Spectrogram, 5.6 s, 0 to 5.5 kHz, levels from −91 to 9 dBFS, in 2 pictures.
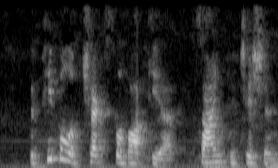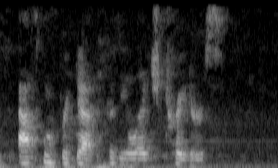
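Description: No technical faults can be heard anywhere in the recording.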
